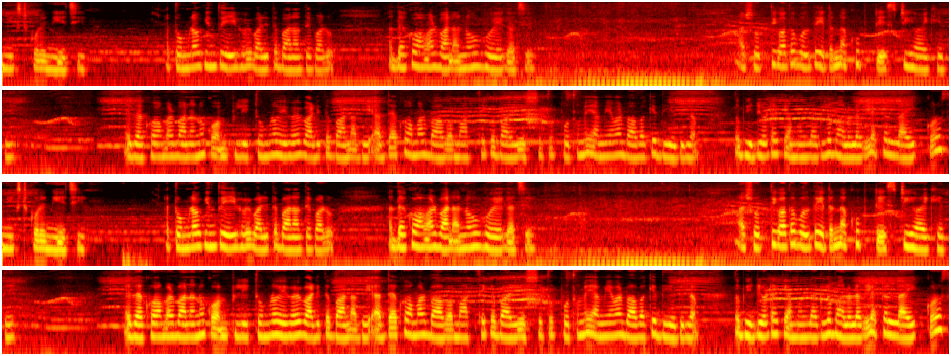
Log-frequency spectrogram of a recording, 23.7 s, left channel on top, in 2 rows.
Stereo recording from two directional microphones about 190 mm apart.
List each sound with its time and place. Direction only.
0.2 s a woman's voice: 25° right (ahead or behind)
2.0 s a woman's voice: 20° right (ahead or behind)
9.2 s a woman's voice: 25° right (ahead or behind)
13.3 s a woman's voice: 20° right (ahead or behind)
